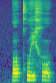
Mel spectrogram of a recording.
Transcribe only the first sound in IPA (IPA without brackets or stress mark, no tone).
o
